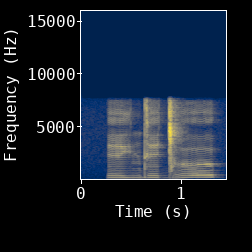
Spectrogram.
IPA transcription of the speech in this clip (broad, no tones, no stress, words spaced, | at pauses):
eːjnde ɡ͡ǀɵː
